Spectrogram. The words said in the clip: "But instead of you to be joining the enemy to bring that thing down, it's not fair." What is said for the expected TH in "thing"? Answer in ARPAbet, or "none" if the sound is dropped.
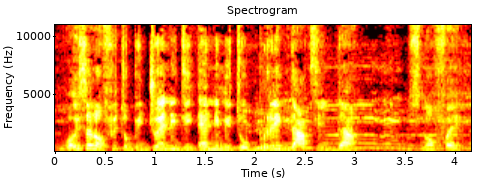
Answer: T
